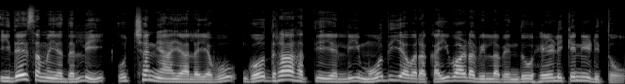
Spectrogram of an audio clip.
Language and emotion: Kannada, neutral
